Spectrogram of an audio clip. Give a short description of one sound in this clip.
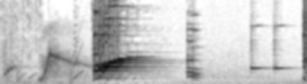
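A short tinkling chime rings as a menu pops up.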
